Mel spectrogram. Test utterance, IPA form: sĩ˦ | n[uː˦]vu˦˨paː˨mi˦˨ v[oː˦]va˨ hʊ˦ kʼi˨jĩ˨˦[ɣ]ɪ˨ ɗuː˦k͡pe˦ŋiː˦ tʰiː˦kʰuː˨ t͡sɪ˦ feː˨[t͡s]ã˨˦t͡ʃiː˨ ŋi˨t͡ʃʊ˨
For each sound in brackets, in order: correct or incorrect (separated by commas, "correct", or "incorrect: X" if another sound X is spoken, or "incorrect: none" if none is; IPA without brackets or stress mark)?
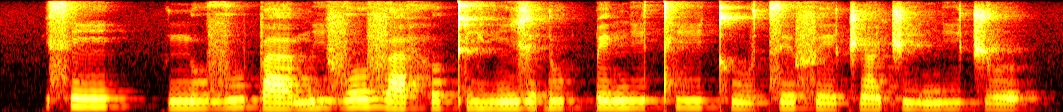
incorrect: uː˨, correct, correct, incorrect: t͡ʃ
